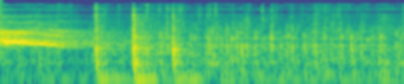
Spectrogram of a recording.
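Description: Plastic slotted spoon knocking against the side of a stainless steel saucepan of yellow rice while stirring: three quick light knocks about half a second in.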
